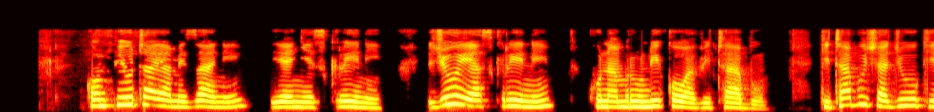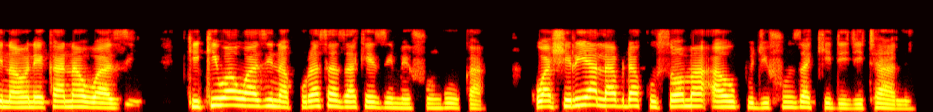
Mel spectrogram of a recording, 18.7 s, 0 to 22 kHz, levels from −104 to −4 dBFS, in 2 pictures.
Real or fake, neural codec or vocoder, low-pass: real; none; 7.2 kHz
